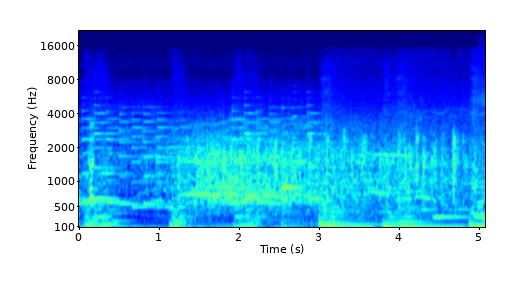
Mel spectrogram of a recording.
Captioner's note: applause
